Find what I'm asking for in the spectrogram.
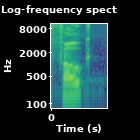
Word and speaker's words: PHOAC: Estáis, acabáis de escuchar el nuevo single de FOAC, que antes he dicho FOAC, se pronuncia FOAC, P-H-O-A-C, que ahora nos explicará qué significan las siglas, para el que no lo sepa.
